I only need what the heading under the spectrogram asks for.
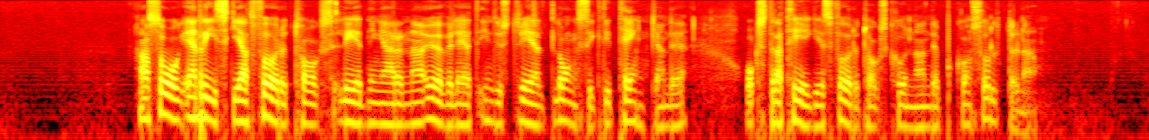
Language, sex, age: Swedish, male, 39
